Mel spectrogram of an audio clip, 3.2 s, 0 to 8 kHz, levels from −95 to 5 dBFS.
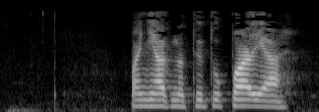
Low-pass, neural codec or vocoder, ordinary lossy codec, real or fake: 7.2 kHz; codec, 16 kHz, 4 kbps, X-Codec, HuBERT features, trained on balanced general audio; MP3, 24 kbps; fake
